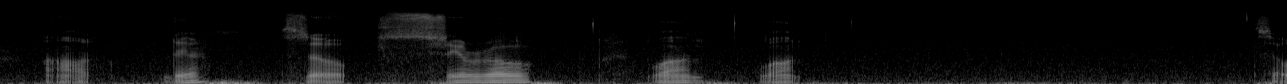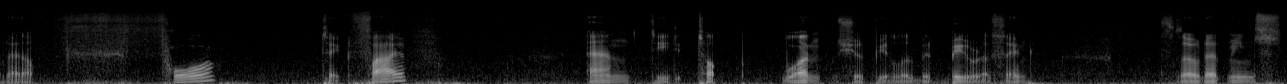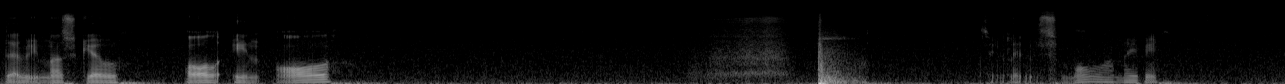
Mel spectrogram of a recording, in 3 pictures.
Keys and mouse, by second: 3.5 0.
